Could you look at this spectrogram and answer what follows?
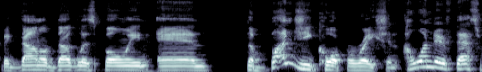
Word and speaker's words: Bungie: It is Bungie with a hard G. All right. Bungie.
